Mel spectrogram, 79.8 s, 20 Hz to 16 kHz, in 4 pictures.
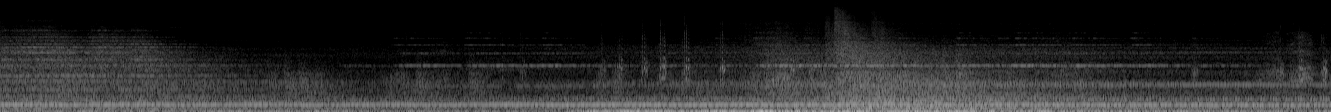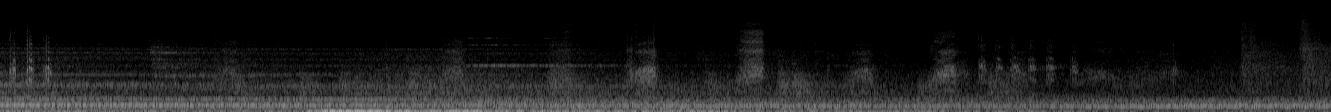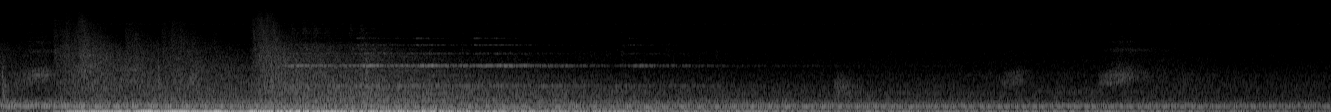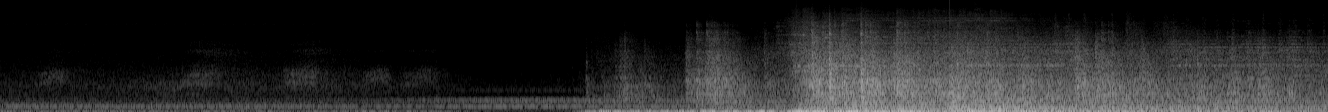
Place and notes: {"title": "Bartlett, CA, USA - Lone Pine Earthquake and Aftershocks", "date": "2020-06-20 10:40:00", "description": "Metabolic Studio Sonic Division Archives:\nMagnitude 5.8 earthquake and aftershocks centered in the town of Lone Pine on June 24th, 2020. Recorded from inside 80 foot tall abandoned silo. One microphone inside the silo and two microphones inside adjacent abandoned factory.", "latitude": "36.48", "longitude": "-118.03", "altitude": "1122", "timezone": "America/Los_Angeles"}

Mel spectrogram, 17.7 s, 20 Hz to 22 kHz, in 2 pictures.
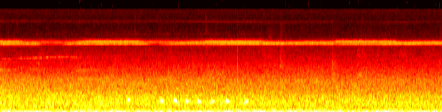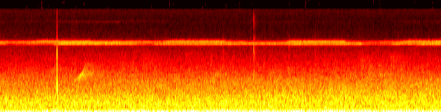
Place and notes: {"title": "Vunisea-Namara Road, Kadavu Island, Fidschi - Forest on Kadavu at ten in the morning", "date": "2012-06-28 10:00:00", "description": "Recorded with a Sound Devices 702 field recorder and a modified Crown - SASS setup incorporating two Sennheiser mkh 20 microphones.", "latitude": "-19.04", "longitude": "178.17", "altitude": "120", "timezone": "Pacific/Fiji"}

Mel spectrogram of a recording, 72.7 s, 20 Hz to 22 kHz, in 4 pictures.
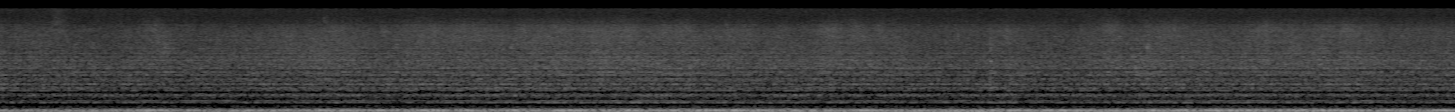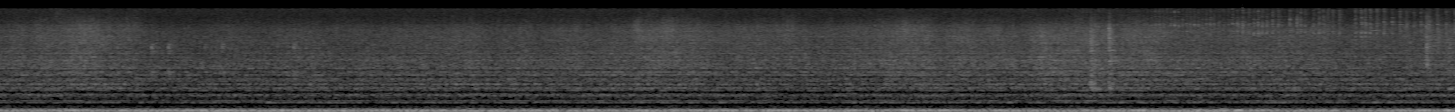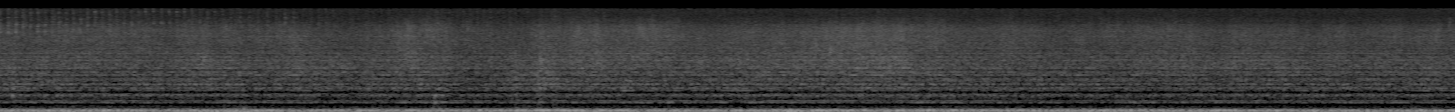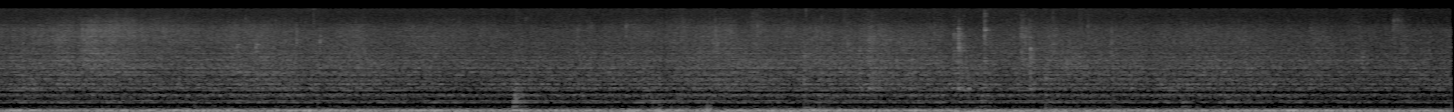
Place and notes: {"title": "Clay urns (항아리) exposed to a gale", "date": "2018-12-14 16:00:00", "description": "가파도 (Gapa-do) is a very small island south of Jeju-do...it is very low lying and exposed to the elements...the clay urns are used for fermenting foods such as kimchi and for making Magkeolli (rice wine) and are to be found at most households throughout Korea...", "latitude": "33.17", "longitude": "126.27", "altitude": "3", "timezone": "Asia/Seoul"}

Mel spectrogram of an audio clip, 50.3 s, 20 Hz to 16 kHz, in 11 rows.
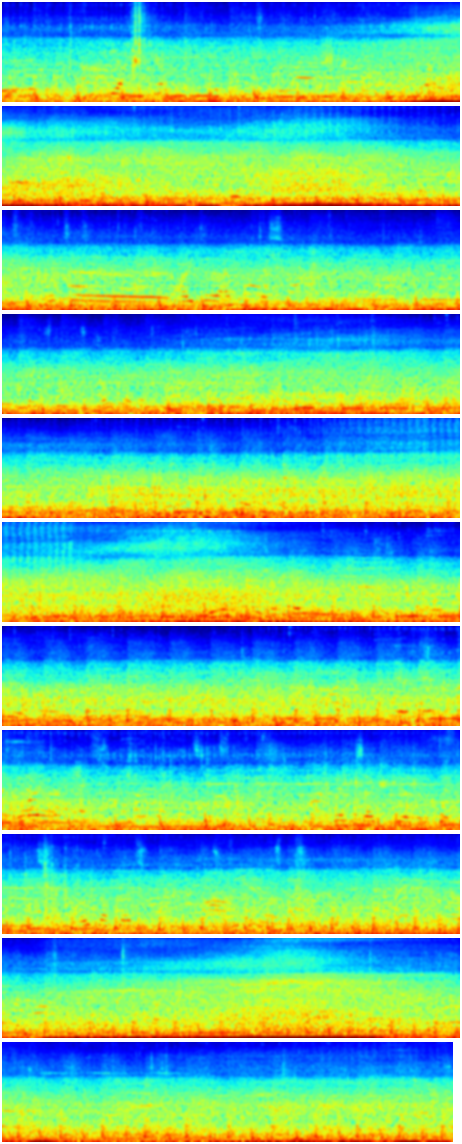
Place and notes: {"title": "Berlin: Vermessungspunkt Maybachufer / Bürknerstraße - Klangvermessung Kreuzkölln ::: 21.06.2012 ::: 22:59", "date": "2012-06-21 22:59:00", "latitude": "52.49", "longitude": "13.43", "altitude": "39", "timezone": "Europe/Berlin"}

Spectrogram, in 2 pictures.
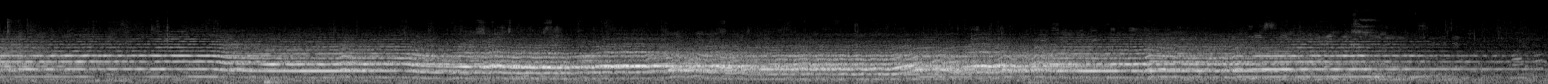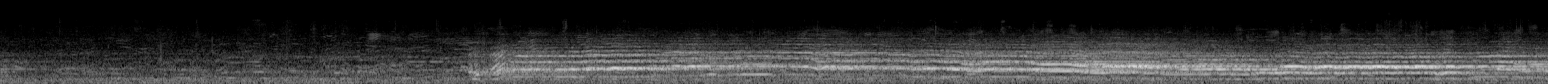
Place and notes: {"title": "Eminonu, Yeni Camii, Istanbul", "date": "2011-02-19 14:20:00", "description": "call for prayer, singing, people walking by", "latitude": "41.02", "longitude": "28.97", "altitude": "11", "timezone": "Europe/Istanbul"}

